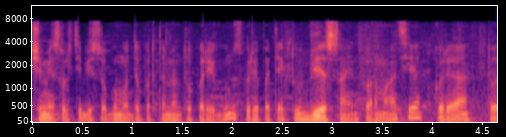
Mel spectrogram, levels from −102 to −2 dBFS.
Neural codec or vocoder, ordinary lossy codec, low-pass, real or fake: none; AAC, 32 kbps; 7.2 kHz; real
